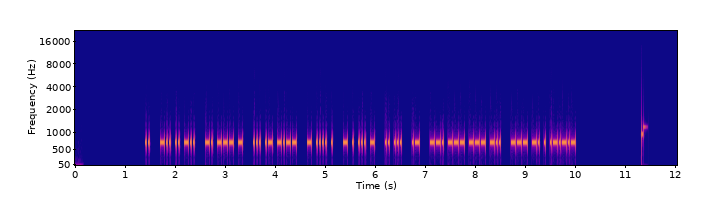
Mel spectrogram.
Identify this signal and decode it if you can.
Morse code, heard as a keyed tone, about 40 wpm, 700 Hz. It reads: I DID NOT SAY THE TEST IS A GOOD ONE.
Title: Sentences from Top 1000 Words - Review Part 3 - 40wpm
